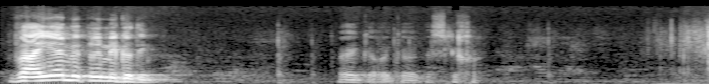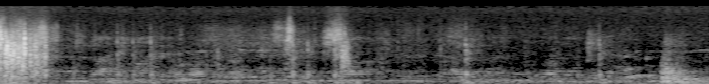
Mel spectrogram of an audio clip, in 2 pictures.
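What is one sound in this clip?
An elderly man speaks calmly into a microphone, in short bursts.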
